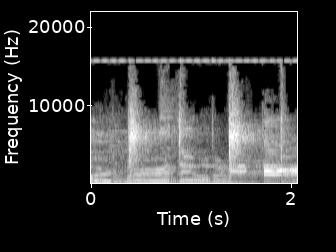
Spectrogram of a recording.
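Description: Live country band playing an instrumental ending, with no singing. A guitar slides up into long held notes over drum hits about twice a second.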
